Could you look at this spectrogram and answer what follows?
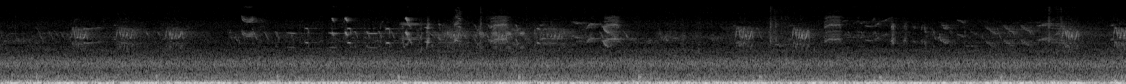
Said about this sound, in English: Blue-gray gnatcatchers, and a couple American Red Starts doing this bubbly ticking sound, rattly sound.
